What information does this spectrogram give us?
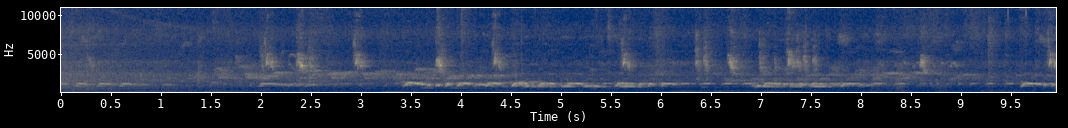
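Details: Zebra doves, a crossbred bird against a local bird, in a singing contest. Repeated rolling trilled phrases in a mid-pitched band come in bursts across the clip, with low rhythmic thumping and faint higher chirps behind.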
